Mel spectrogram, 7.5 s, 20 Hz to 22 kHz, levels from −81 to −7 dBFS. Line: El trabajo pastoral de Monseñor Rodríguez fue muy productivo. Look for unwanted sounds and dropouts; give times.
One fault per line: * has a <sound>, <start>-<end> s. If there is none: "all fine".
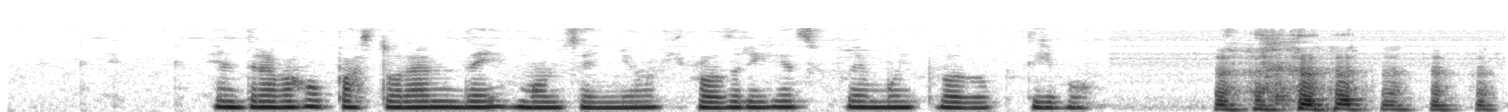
* has a laugh, 6.1-7.5 s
